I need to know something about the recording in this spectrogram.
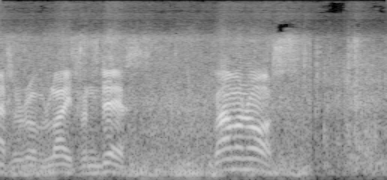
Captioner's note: in spanish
